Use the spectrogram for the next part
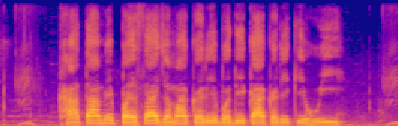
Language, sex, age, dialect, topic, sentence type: Bhojpuri, male, 25-30, Western, banking, question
